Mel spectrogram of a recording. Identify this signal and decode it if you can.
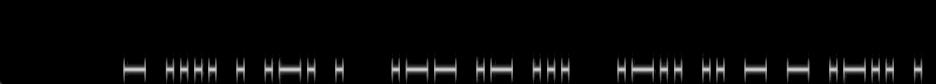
Morse code, heard as a keyed tone, about 17 wpm, 700 Hz. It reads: THERE WAS LITTLE
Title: Sentences from Top 1000 Words - Review Part 6 - 17wpm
